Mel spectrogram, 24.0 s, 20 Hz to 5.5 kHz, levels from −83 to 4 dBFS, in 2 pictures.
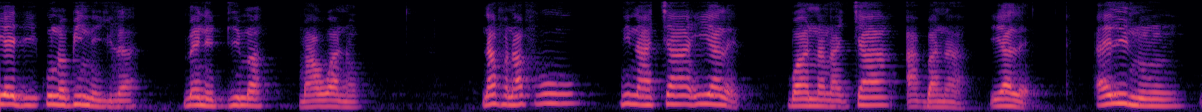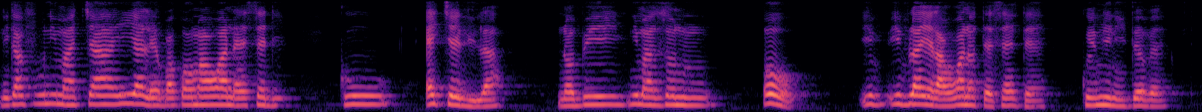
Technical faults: none

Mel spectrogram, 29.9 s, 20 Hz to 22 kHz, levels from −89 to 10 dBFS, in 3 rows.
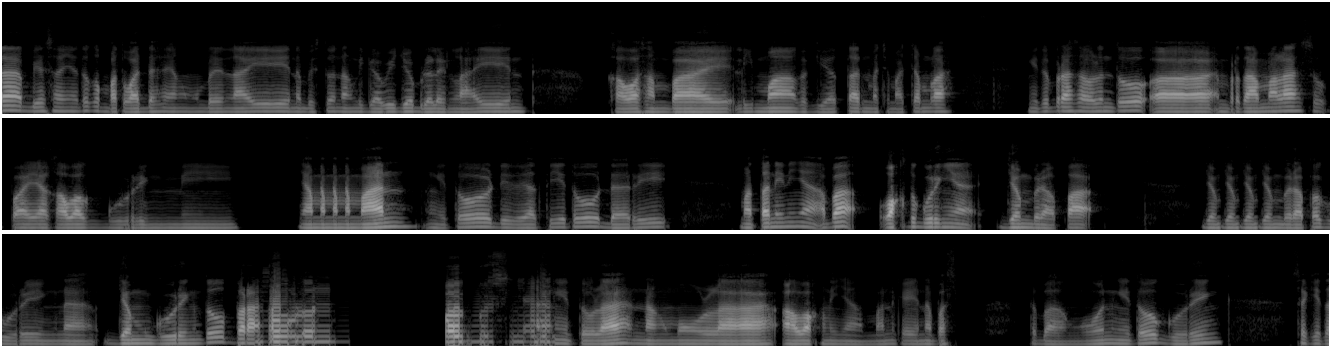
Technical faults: repeated frames; robotic sound from repeated short buffers

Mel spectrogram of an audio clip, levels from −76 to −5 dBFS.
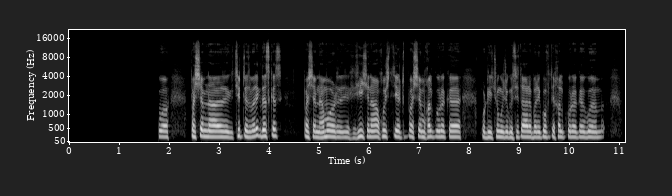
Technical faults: cut-off start

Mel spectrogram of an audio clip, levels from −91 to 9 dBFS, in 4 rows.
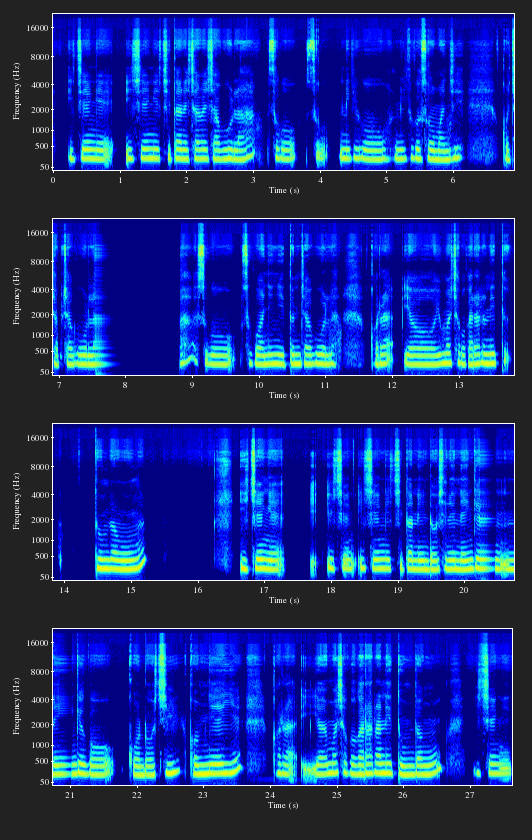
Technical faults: call audio freeze; jitter buffer speed-up; short stall from a late packet

